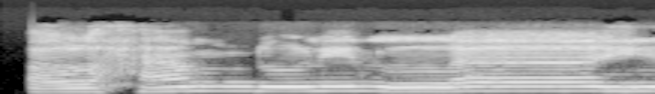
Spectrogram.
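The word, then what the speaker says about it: الحمد لله: Namanya tawasud, satu harokat. Jadi ketika dibaca, kalau tidak ditawasudkan, khawatirnya itu terpantul seperti bacaan Ridwan tadi. Jadi terbaca alham. Nah, jadi bacanya alham. Kalau sudah ditahan, maka sudah clean.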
